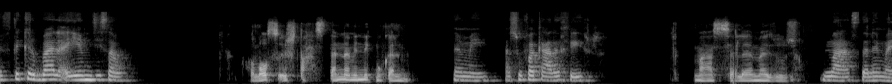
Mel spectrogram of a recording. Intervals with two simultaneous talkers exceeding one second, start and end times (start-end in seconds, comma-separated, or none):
none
